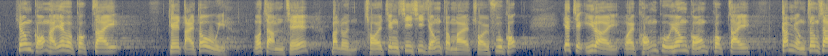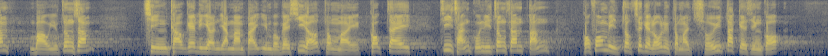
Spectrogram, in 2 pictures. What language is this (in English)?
Cantonese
